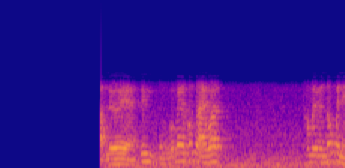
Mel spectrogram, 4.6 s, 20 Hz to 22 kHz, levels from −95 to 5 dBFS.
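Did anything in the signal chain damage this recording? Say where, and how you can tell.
Yes. The codec stage did the most damage. Nothing remains above 3.1 kHz, and a gritty hiss rides along with the speech throughout. That is Dialogic VOX ADPCM. Four-bit steps track the waveform coarsely, and the narrow band fits a 24 kbps, 6,000-sample rate.

The capture or storage stage also failed, with a cut-off start. The file holds digital silence until 1.34 s, then speech appears mid-sound. It has no natural attack. The recording began late, so the onset was never captured.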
